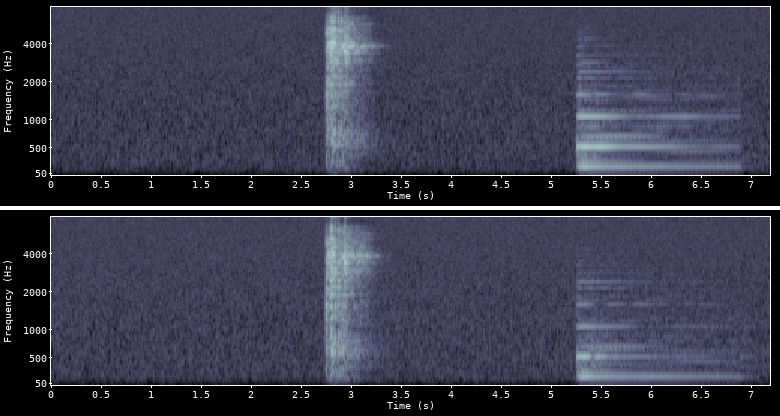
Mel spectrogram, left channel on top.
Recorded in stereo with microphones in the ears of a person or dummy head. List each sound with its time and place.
2.7 s a camera shutter: 25° right (ahead or behind), 4 m
5.2 s a piano: 40° left (ahead or behind), 3.5 m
